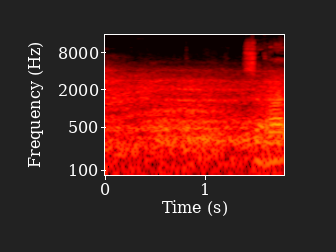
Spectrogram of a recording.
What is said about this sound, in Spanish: Hoy los aviones pasan muy bajito.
